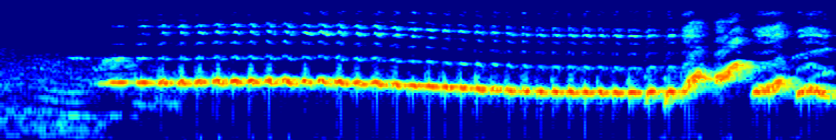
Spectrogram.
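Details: Breeding-stock Aceh white-rumped shama delivers a sustained buzzy trill lasting about three seconds that slides gently downward, then ends in a few bright, upward-flicking whistles.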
